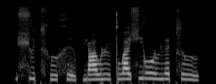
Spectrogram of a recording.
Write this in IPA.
ɕ y˥˩ t͡sʰ ɹ̩˧˥ x ḛ˨˩ ɪ̯ p j ɑ˥ ʊ̯ ɻ ɻ̩˨ t̪ w ä˥ ɕ j o˥˧ ʊ̯ l ɥ ɛ˥˧ t͡s ɹ̩˥˩

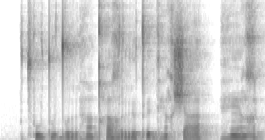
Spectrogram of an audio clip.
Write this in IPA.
t͡sʼ u˧˩˧ tʷ ɘ˩˥ d̪ o˩˥ r ɦ ã˩˥ qʰ ɤ˦˨ ʁ r ɵ˧˩˧ tʼ ɘ˩˥ ɡʱ ɛ̃˩˥ χ ʃ a˧˩˧ | ɦ ɛ̃˦˨ ʁ

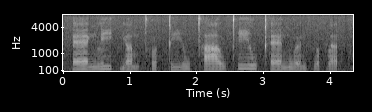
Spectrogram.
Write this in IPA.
ɛː˧ ŋ l iː˥ k̚ j ɐ˨˩ m t̪ʰ ʊ˧ k̚ t̪ iː˨˧ w t̪ʰ aː˨ w t̪ʰ iː˥ w kʰ ɛː˨˥ n w ɵ˨˧ n kʷ ɐ˨ p̚ l ɐ˨˥ t̚

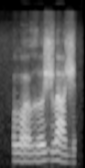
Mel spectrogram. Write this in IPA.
lˠ œ ɣ ə ʒ l a ʒ

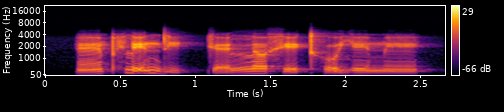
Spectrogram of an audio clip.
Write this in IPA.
ɛ̃˨˦ pʰ l ḛ˦ n d ḭ˨ kː ɛ̰˨ lː ʌ˦ x ḛ˧ kʰ o̰˧ j e˧ m ẽ˧

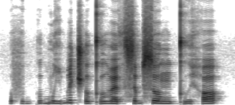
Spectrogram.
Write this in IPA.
f o̤ b kʷ i b w i̤ b ɛ t͡ʃʼ o kʷʼ i β œ θ s ə b s o ŋʷ ə kʷʼ e̤ h ɔ

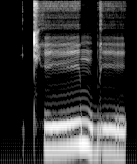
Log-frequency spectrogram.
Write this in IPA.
cʰ iː m b i

